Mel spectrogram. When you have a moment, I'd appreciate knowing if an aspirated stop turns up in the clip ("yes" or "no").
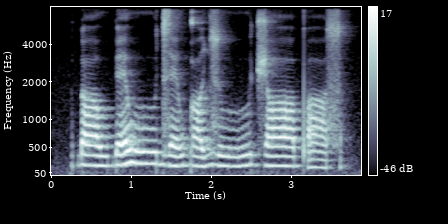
no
